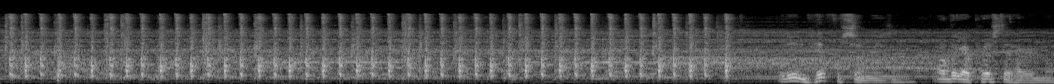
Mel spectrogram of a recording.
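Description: Rock music plays loudly from a television.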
